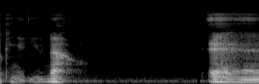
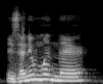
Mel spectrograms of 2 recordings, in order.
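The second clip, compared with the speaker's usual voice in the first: calling out; 6 semitones higher, 7 dB louder than usual. Retold or imitated. Calls out into empty room.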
